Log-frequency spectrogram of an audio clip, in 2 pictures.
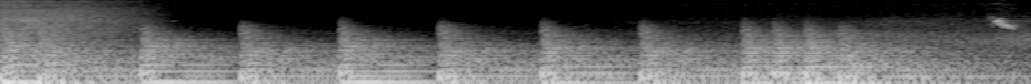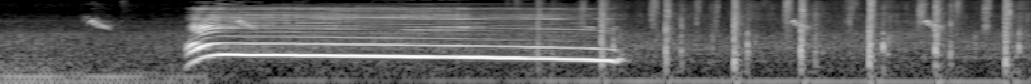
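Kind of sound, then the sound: animal, howling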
